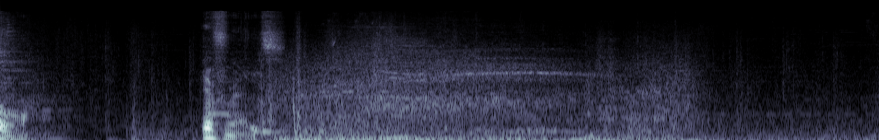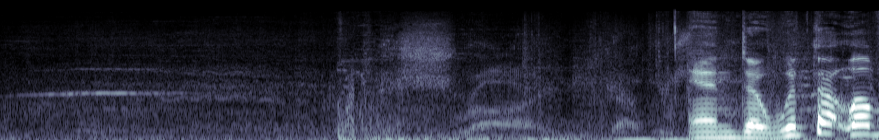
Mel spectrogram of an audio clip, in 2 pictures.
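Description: Magic spells whoosh and crackle during a fantasy battle.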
